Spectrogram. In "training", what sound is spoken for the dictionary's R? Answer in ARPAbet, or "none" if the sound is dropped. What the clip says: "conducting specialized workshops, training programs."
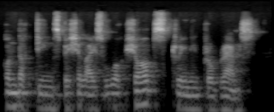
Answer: R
